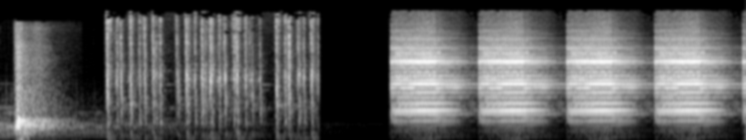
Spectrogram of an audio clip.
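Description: Intro sound effects: a short hit, then about two seconds of rapid typing-like clicks. After a brief gap comes an electronic alarm buzzer pulsing in long blares, roughly one a second, which is the loudest part.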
